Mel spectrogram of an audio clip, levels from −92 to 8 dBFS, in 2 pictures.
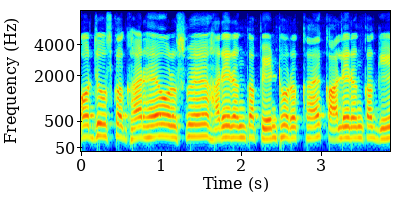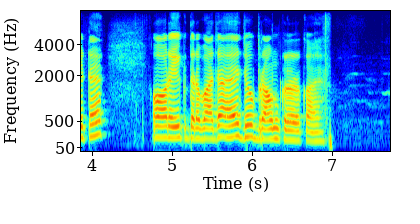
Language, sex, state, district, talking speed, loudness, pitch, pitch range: Hindi, female, Punjab, Fazilka, 215 wpm, -15 LUFS, 200 Hz, 185-215 Hz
